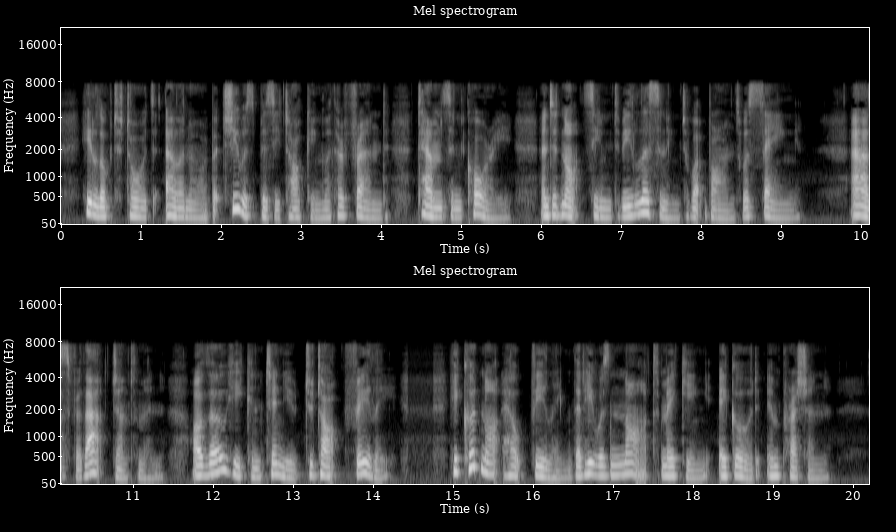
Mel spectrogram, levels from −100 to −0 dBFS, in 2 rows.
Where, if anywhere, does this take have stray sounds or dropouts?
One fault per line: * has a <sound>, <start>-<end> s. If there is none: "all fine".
all fine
